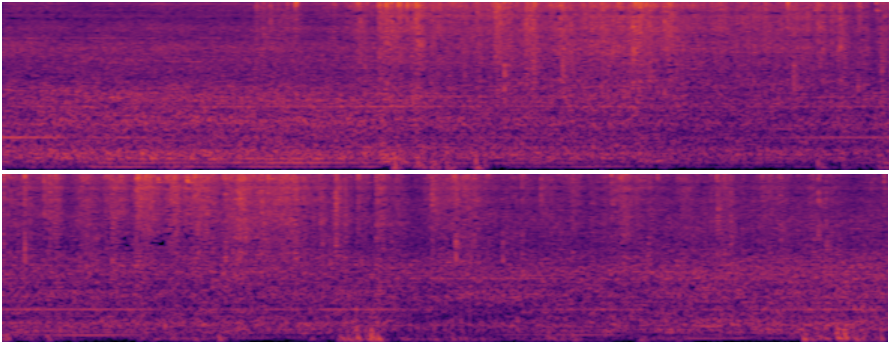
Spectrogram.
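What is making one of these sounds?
Confetti rattles and clicks as a vacuum cleaner sucks it up.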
